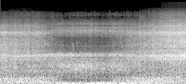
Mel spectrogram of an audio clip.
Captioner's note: sound underwater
